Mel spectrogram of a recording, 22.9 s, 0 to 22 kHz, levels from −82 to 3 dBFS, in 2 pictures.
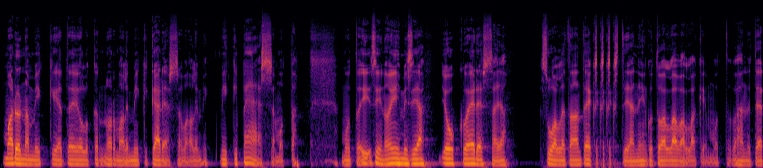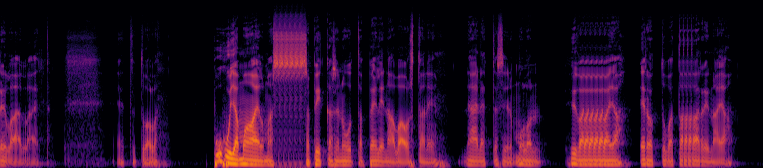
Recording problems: audio stuttering; 4 times, first at 9 s

